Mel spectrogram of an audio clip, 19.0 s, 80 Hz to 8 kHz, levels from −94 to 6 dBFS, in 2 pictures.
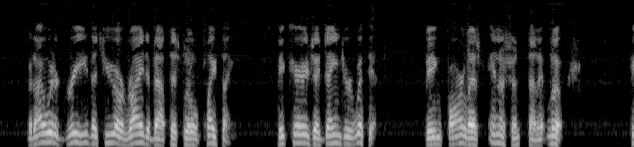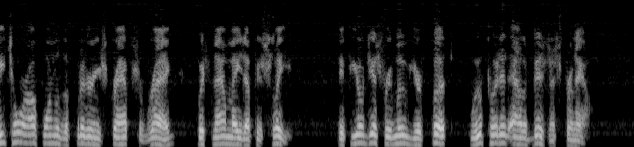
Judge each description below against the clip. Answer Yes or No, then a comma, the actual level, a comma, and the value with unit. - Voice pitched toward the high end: No, medium, 145 Hz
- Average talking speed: Yes, average, 175 wpm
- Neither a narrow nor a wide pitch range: Yes, average, 3.8 semitones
